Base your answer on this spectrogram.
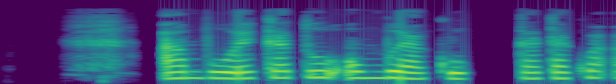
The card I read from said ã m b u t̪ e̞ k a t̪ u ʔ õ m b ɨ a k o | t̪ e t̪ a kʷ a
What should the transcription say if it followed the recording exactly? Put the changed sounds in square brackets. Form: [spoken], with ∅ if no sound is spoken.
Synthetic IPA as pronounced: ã m b u [∅] e̞ k a t̪ u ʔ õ m b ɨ a k [u] | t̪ [a] t̪ a kʷ a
